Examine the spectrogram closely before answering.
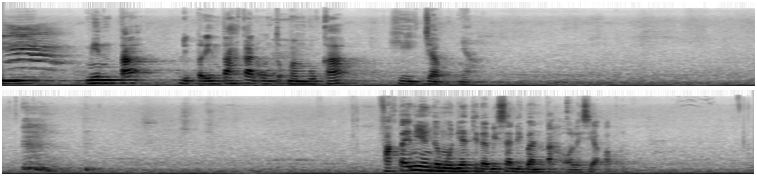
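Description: A man speaks calmly into a microphone, pausing now and then.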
